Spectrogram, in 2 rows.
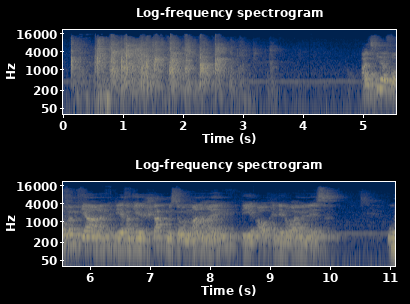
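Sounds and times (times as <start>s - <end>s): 
audience applause: 0.0s - 3.2s
speech: 5.0s - 10.0s.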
